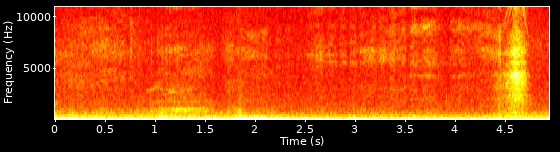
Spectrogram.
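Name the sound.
drawing around a template on wood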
